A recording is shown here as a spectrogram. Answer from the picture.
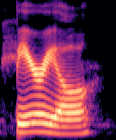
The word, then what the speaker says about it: burial: So they believe that it was a Native American bureau. Is that how you say it? – Like a dresser thing? – Like, no, like a graveyard. – Oh, burial. – I cannot say that word.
